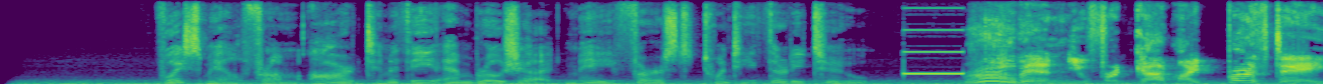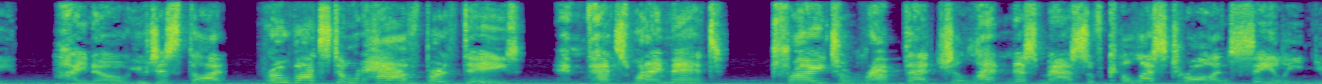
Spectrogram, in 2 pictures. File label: voicemail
